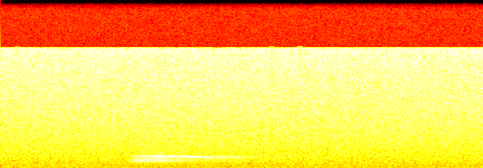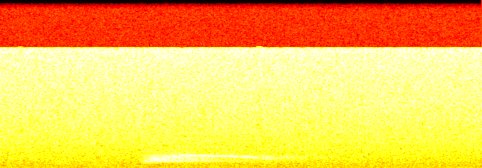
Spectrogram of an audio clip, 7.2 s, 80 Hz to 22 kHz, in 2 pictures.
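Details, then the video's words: A red fox (Vulpes vulpes) gives two hoarse, harsh calls, each about a second long and several seconds apart, captured by an AudioMoth field recorder on 9 March 2024 at about 19:00. "Red fox (Vulpes vulpes) recorded with AudioMoth"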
